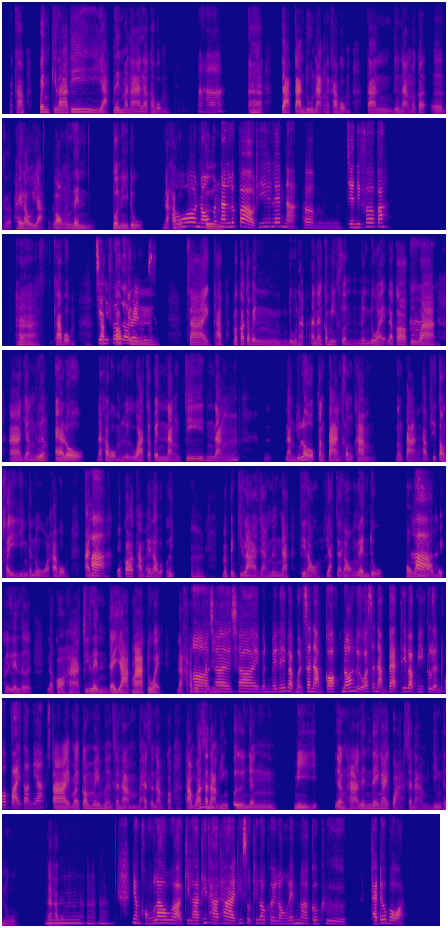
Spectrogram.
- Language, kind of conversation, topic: Thai, unstructured, คุณเคยลองเล่นกีฬาที่ท้าทายมากกว่าที่เคยคิดไหม?
- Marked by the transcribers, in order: laughing while speaking: "แบด"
